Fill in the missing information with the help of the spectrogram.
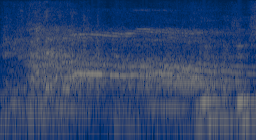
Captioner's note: ah!!! from the audience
